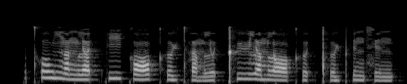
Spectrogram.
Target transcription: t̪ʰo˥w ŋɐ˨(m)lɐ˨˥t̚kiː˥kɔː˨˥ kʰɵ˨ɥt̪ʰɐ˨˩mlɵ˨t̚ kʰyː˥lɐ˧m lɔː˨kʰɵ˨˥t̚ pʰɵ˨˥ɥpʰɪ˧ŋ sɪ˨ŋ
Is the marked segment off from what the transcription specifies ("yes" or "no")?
yes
